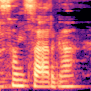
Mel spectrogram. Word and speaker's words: Sansarga: Für sich genommen Sam in Kombination mit S ändert es sich in San. Die Aussprache ändert sich zu San, Sansarga.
